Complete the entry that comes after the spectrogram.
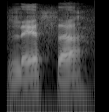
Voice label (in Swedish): "lassa", skanskaord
